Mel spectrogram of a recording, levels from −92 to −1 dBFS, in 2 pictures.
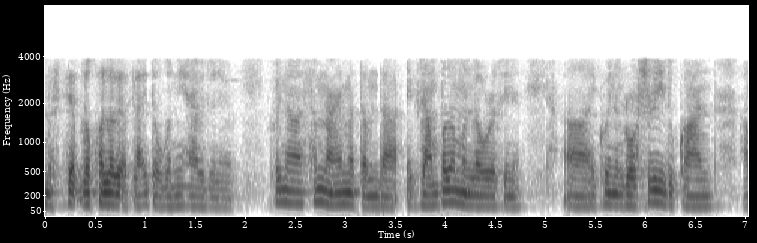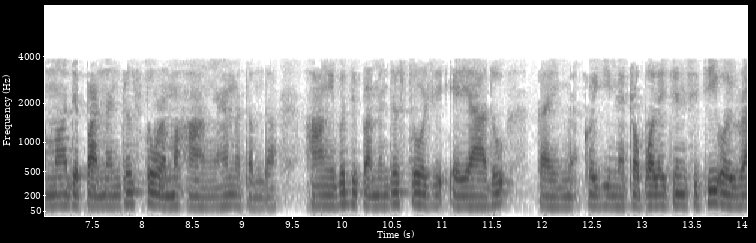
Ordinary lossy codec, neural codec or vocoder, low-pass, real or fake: AAC, 16 kbps; none; 7.2 kHz; real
